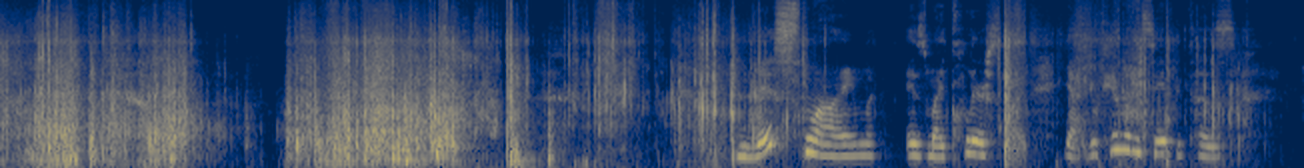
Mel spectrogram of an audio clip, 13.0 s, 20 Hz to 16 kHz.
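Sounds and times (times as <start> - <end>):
slime crackling and crinkling: 0.0 - 2.6, 3.3 - 8.5, 10.1 - 12.6.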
